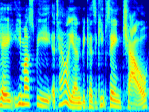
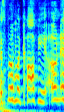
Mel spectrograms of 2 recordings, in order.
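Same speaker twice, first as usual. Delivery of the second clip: mock bad acting; 12 semitones higher, faster than usual. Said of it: "This is so bad".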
